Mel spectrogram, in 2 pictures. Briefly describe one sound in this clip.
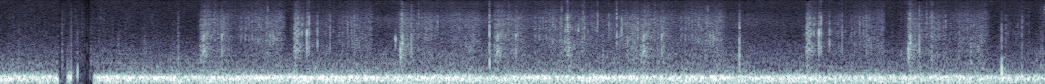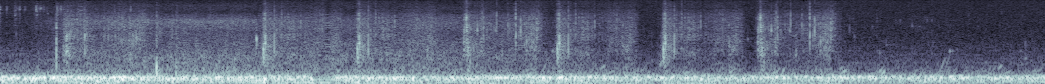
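Footsteps tread on grass at a steady pace.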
